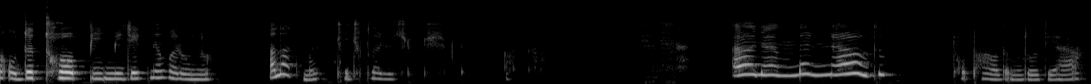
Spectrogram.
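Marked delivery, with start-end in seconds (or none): 3.4-5.5 quick, soft whisper; fast whispered aside. Real, not acted. Mother whispering an aside while shopping with her daughter. 7.3-8.9 high, slow hammed-up disbelief; mock surprise. Mother hamming up shock at what she bought.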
